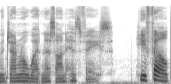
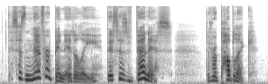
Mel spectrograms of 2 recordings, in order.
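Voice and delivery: louder and higher, hammering the point; angry insistence; 3 semitones higher, 6 dB louder than usual. A narrator's reading. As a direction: declare it like a proud Venetian. Carlo angrily lectures them.

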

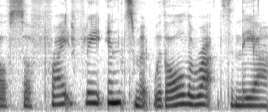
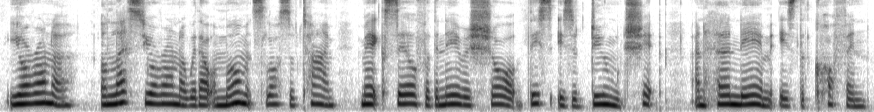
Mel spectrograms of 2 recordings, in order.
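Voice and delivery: louder, urgent pleading; desperate plea; 5 dB louder than usual. Acted. Chips on his knees begging the admiral, loud and urgent. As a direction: beg for the ship as if lives hang on it.

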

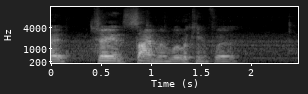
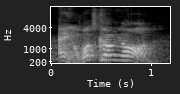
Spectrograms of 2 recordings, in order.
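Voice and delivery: sudden high, loud "hang on"; real surprise, pitched up and louder; startled; 12 semitones higher, 9 dB louder than usual. Real, not acted. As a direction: caught off guard mid-game. Sudden confusion in the game.

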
